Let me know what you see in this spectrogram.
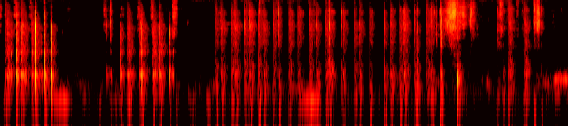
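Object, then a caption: Small plastic round container. Fingernails tap and scratch the embossed lid and rim of a small, squat, hollow purple plastic puck-shaped container. Quick, dry clicks with a faint hollow tone come in rapid bursts, mixed with brief scratchy rasps and a short pause near one second. Each tap dies away almost at once.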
